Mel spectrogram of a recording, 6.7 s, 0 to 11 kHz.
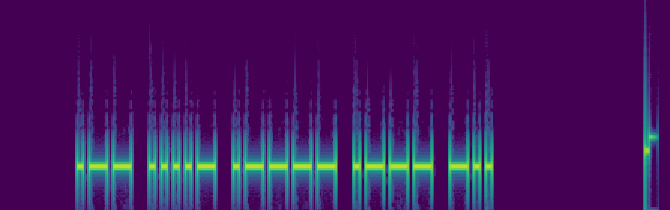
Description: Morse code, heard as a keyed tone, about 21 wpm, 700 Hz. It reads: W41JD
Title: Five Challenging Letter-Number Combinations 20wpm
